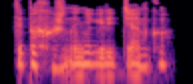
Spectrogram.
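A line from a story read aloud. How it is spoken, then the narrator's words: Tired mumble. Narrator (Russian): пробормотала Скарлетт, устало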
